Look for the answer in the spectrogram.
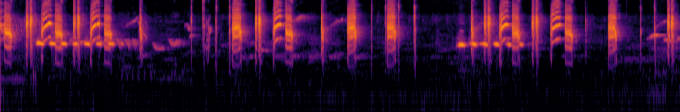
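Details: Morning song of a lively black drongo, with loud fast runs of harsh, rasping notes laid over a level humming tone, interspersed with short whistled phrases and several short silent gaps.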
